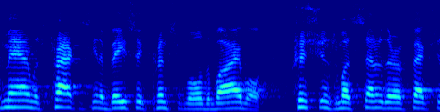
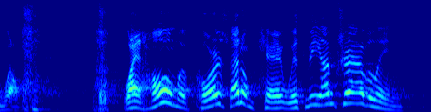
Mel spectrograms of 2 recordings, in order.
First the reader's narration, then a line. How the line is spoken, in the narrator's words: indignantly, the visitor said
